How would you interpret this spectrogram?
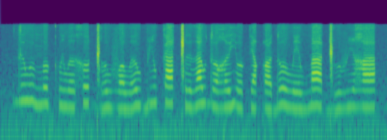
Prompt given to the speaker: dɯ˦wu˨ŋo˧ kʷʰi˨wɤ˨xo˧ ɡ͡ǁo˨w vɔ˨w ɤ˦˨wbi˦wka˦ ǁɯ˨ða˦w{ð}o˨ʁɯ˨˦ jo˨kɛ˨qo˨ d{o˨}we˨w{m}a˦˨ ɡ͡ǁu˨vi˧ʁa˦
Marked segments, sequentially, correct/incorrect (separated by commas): incorrect, incorrect, correct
